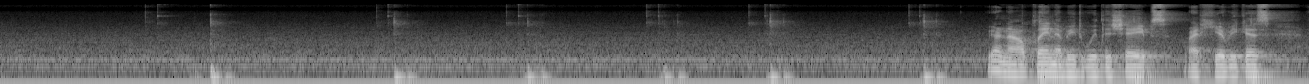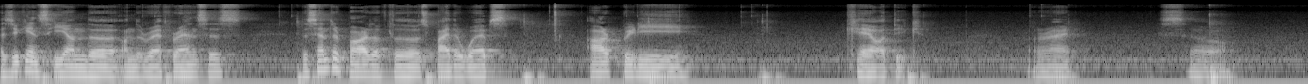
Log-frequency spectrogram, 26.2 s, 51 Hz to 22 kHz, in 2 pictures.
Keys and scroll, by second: 2.1 e, 3.9 e, 5.3 e, 6.6 e, 7.7 e, 9.2 e, 10.3 e, 11.3 e, 12.5 e, 13.5 e, 14.7 e, 16.0 e, 17.3 e, 18.3 e, 19.5 e, 20.7 e, 22.1 e, 23.6 e, 25.1 e.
